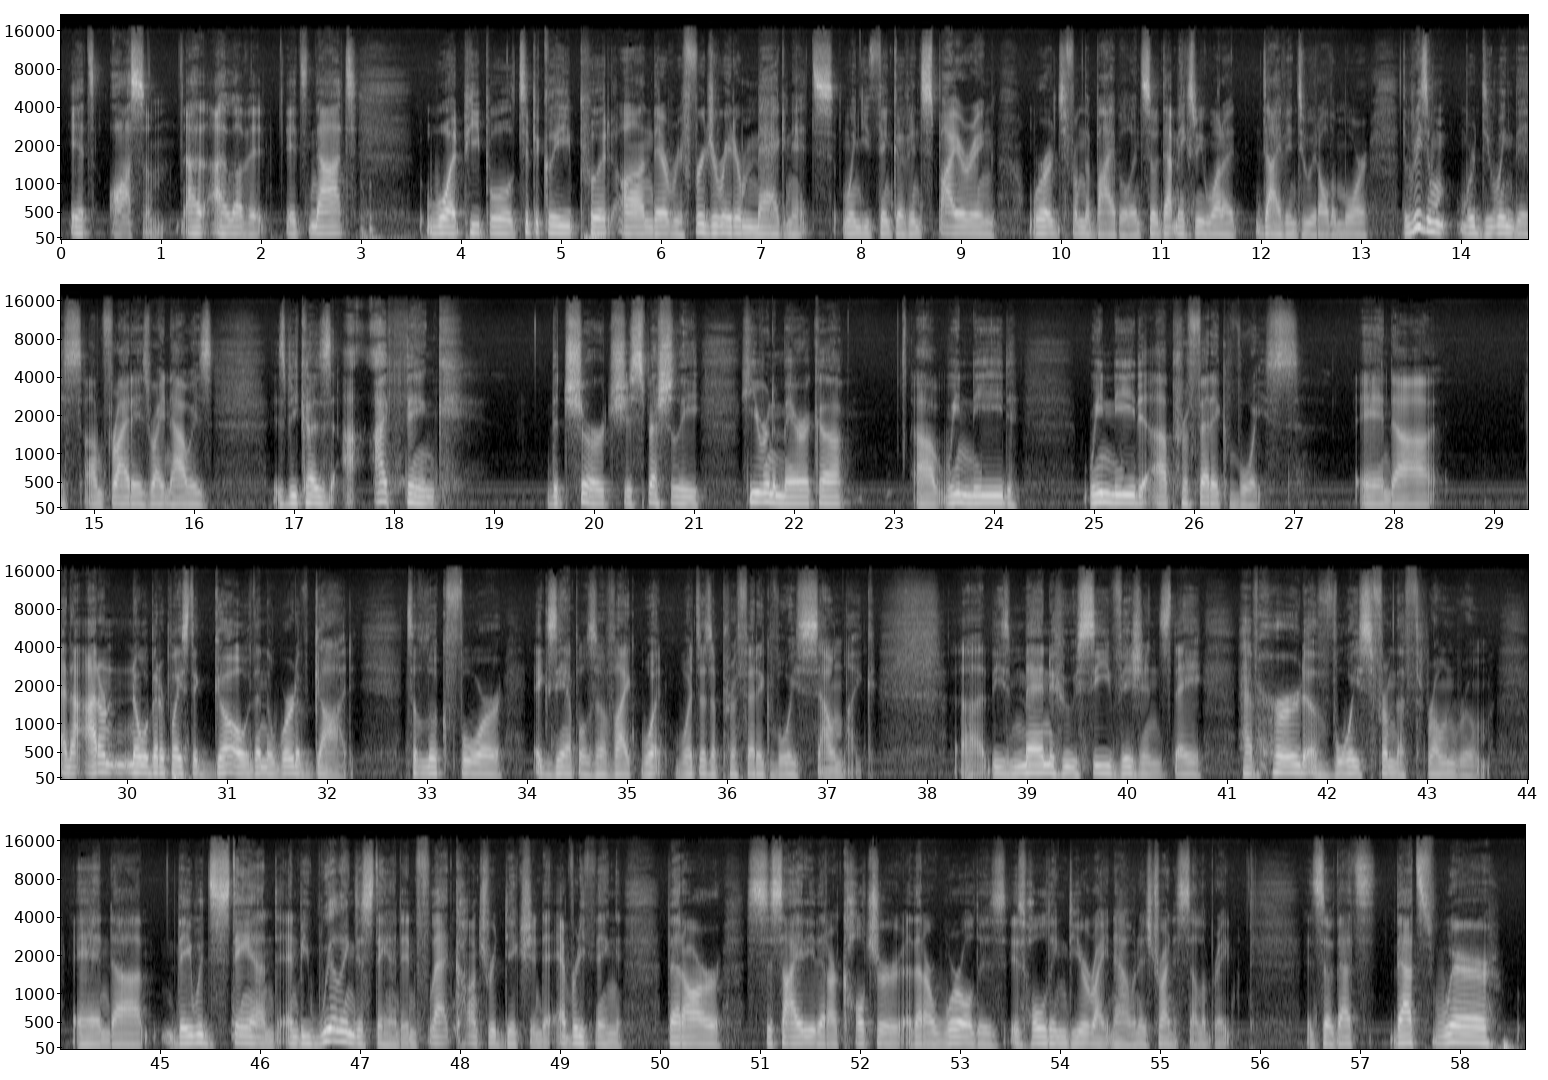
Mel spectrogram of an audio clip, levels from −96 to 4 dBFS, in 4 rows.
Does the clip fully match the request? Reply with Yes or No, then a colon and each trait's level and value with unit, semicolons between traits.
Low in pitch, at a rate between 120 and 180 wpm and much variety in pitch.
No: low, 115 Hz; average, 155 wpm; average, 2.9 semitones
